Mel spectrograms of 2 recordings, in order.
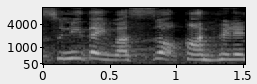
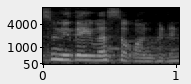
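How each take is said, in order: First: It is said lively with high energy. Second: It is said loosely with low energy.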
